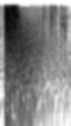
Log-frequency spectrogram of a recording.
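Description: A gunshot goes off in the video game PUBG Lite, one sharp loud report that decays quickly into a rumbling echo, with faint small clicks near the end.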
